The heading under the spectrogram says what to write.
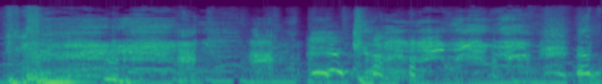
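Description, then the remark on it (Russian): A man imitates a harsh, hacking smoker's cough: a run of rough, rasping bursts with wheezy breaths between, mixed with a few snickering laughs. “Табак должен рекламировать одетый мужик. Причем а с, с такой, с кашлем.”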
